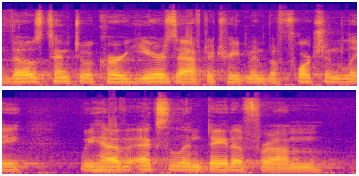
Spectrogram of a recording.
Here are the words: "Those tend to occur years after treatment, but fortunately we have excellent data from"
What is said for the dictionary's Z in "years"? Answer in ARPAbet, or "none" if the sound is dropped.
Z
